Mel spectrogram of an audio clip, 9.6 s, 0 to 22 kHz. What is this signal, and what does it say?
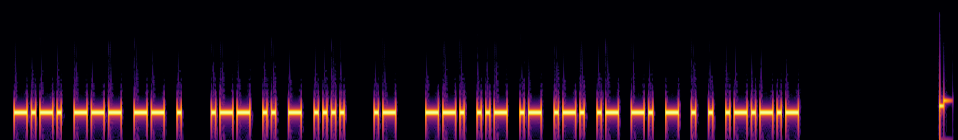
Morse code, heard as a keyed tone, about 28 wpm, 700 Hz. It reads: COME WITH A GUARANTEE.
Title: Sentences from Top 1600 Words 28wpm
